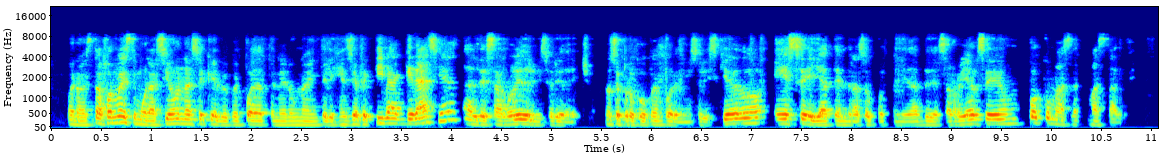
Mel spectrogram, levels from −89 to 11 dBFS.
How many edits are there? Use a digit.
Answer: 1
